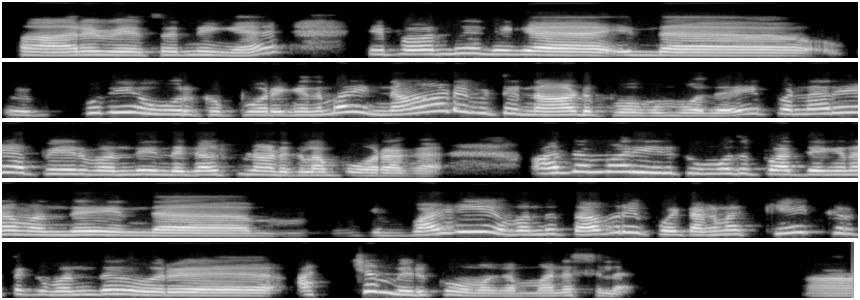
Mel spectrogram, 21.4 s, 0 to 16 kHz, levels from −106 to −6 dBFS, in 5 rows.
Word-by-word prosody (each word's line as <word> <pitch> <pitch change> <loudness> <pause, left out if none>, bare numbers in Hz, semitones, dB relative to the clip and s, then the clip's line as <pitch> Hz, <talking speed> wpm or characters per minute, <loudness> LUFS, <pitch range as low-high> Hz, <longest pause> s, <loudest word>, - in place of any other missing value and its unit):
அ - - -2 0.2
அருமையா 220 0 +2
சொன்னீங்க. 220 -3 -3 0.7
இப்ப 265 +1 -9
வந்து 285 +4 -4 0.2
நீங்க 255 -1 +2 0.5
இந்த 210 0 -3 1.2
பு 225 +10 -12
புதிய 385 +2 +1 0.2
ஊருக்கு 240 -3 -3
போறீங்க. 220 0 0
இந்த 230 - -3
மாதிரி 395 +1 +4 0.2
நாடு 440 - +1
விட்டு 335 -1 -5
நாடு 230 +1 +5
போகும்போதுm 185 -2 -1
இப்ப 290 0 -6
நிறைய 365 +5 +1 0.2
பேர் 280 -1 +2
வந்து 240 +2 -2
இந்த 240 -1 +1
கல்ஃப் 245 +2 +1
நாடுக்கெல்லாம் 210 -2 0
போறாங்க. 180 -4 0 0.6
அந்த 360 +5 +2
மாரி 425 -1 +3
இருக்கும்போது 310 -2 -3
பார்த்தீங்கன்னா 255 -1 +3
வந்து, 225 +1 +1 0.2
இந்த 195 -1 -3 1.3
வழிய 420 - +3 0.2
வந்து 255 +3 -4
தவறி 370 +11 +2
போய்ட்டாங்கன்னா, 235 +2 0 0.2
கேட்கிறதுக்கு 325 -9 -6
வந்து 250 +4 0 0.2
1 205 -1 +1 0.6
அச்சம் 360 - -1
இருக்கும் 225 -1 -4
அவுங்க 170 -1 -5
மனசில. 195 +2 -6 1.0
ஆ. - - -6
245 Hz, 120 wpm, -21 LUFS, 215-310 Hz, 1.3 s, நாடு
